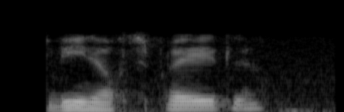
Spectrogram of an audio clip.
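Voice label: "wihnachts bredle", Alsatian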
